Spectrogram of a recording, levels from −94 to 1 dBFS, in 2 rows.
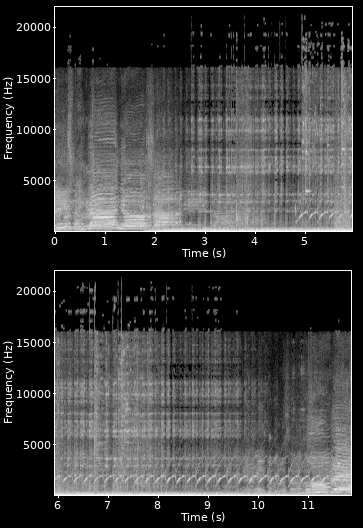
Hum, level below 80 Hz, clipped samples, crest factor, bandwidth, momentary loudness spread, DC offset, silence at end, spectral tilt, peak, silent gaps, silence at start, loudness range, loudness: none; -12 dBFS; under 0.1%; 10 dB; 16.5 kHz; 5 LU; under 0.1%; 0 s; -5 dB/octave; 0 dBFS; none; 0 s; 3 LU; -13 LUFS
